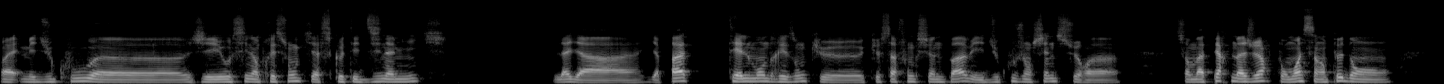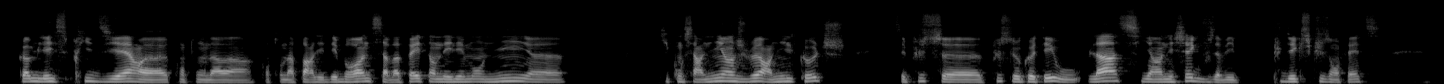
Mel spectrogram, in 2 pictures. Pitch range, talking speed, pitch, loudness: 110-135 Hz, 190 wpm, 120 Hz, -32 LUFS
